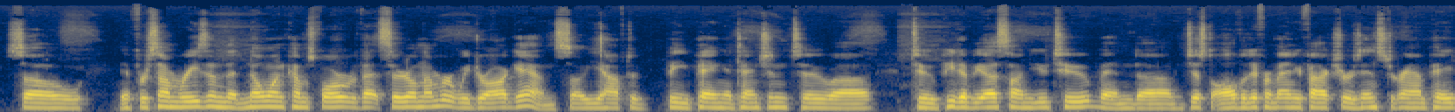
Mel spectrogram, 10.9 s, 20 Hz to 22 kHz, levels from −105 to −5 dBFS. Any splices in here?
yes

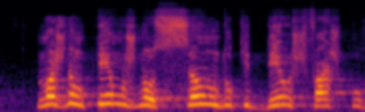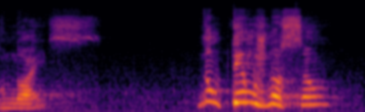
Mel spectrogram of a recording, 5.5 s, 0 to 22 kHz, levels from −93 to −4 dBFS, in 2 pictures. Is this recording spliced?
no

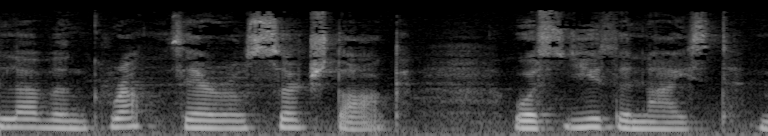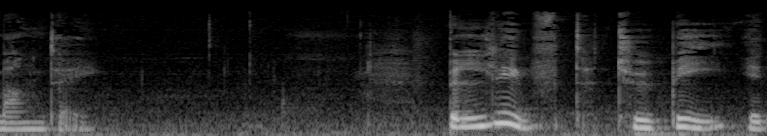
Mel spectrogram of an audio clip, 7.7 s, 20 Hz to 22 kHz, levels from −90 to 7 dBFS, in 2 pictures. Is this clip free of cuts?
yes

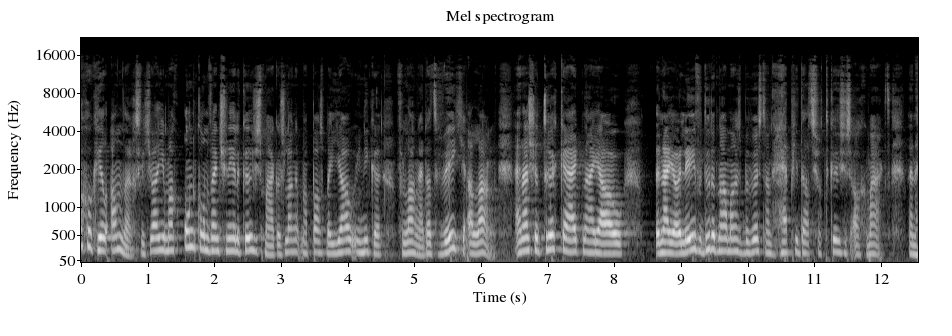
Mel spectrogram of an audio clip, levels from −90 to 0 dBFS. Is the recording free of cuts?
yes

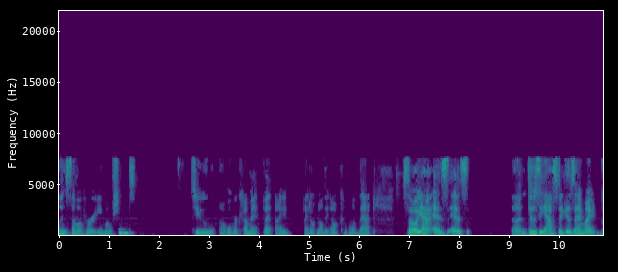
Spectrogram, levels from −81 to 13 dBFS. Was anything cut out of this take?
no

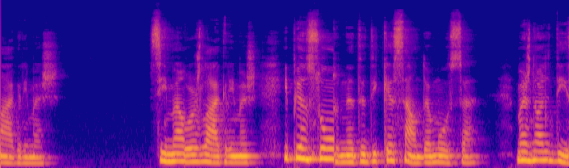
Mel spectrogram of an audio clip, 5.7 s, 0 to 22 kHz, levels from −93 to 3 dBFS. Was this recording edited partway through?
yes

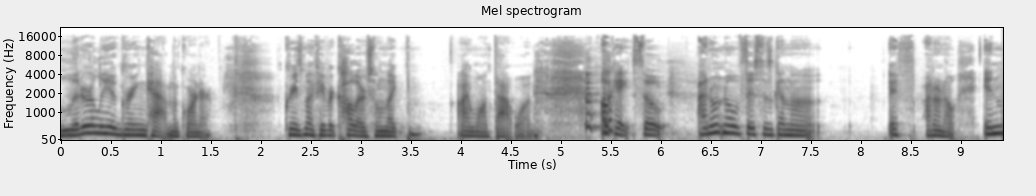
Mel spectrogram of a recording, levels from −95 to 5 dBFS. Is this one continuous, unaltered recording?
yes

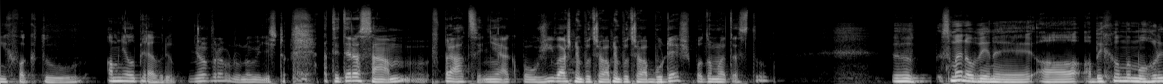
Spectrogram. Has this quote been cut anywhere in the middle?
yes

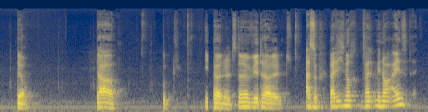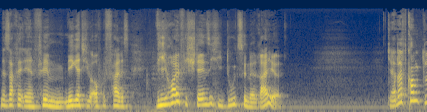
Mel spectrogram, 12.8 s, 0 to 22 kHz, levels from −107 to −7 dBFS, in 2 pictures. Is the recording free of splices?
no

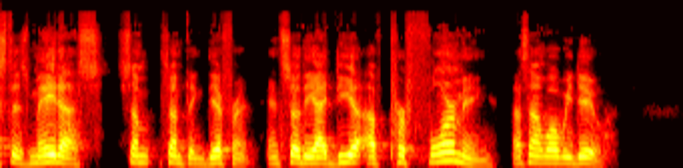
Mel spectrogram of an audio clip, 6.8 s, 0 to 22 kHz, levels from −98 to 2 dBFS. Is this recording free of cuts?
no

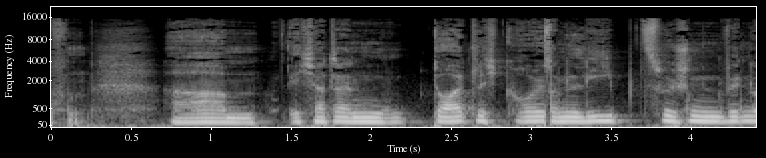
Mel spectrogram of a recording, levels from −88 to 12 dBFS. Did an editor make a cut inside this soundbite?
yes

